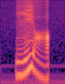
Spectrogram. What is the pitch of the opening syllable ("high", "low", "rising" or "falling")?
rising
